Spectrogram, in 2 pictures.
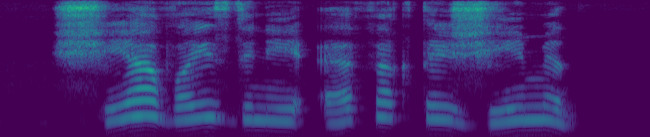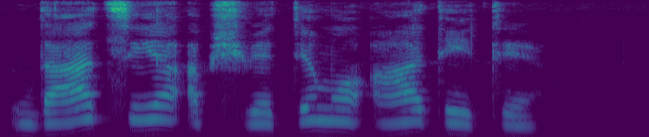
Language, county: Lithuanian, Klaipėda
